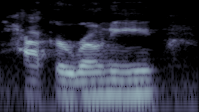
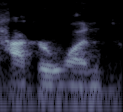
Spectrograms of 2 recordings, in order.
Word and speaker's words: HackerOne: then like Bugcrowd or Hackeroni, either one of those could be, or I believe it's pronounced HackerOne.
